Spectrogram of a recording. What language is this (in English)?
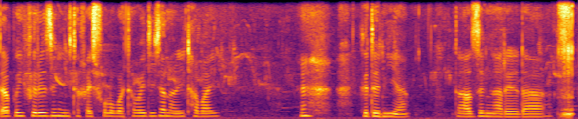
Bodo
